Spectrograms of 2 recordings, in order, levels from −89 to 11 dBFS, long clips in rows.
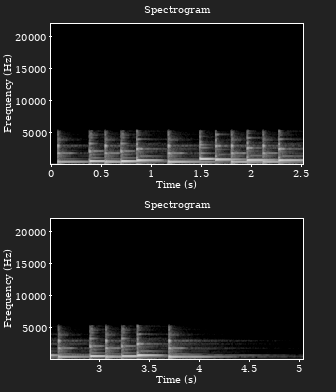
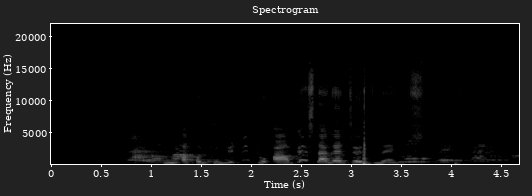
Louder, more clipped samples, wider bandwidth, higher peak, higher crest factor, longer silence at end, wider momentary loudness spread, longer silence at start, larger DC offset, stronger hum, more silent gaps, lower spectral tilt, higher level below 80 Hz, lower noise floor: first, -19 LUFS vs -57 LUFS; neither; second, 5.4 kHz vs 16.5 kHz; first, -4 dBFS vs -34 dBFS; second, 16 dB vs 26 dB; first, 0.9 s vs 0 s; second, 10 LU vs 15 LU; second, 0.05 s vs 0.75 s; neither; neither; neither; about the same, -4.5 dB/octave vs -4 dB/octave; first, -44 dBFS vs under -90 dBFS; second, -64 dBFS vs -85 dBFS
